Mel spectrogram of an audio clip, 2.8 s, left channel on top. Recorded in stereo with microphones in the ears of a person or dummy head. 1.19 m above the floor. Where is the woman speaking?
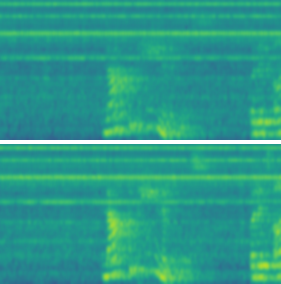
80° right, 9 m.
